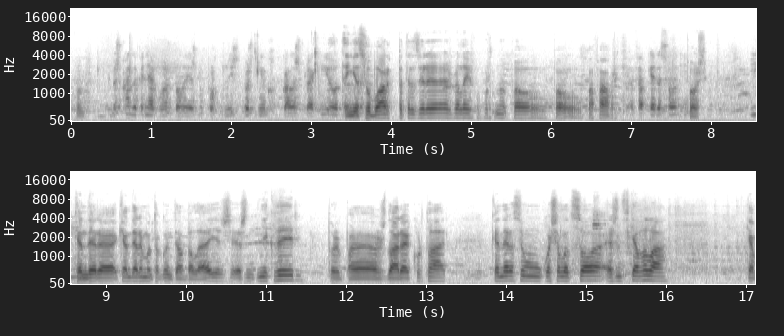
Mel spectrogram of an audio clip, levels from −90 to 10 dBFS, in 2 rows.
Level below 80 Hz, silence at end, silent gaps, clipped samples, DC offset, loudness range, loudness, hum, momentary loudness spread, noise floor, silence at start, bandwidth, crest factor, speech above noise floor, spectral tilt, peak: -68 dBFS; 0 s; none; under 0.1%; under 0.1%; 6 LU; -31 LUFS; none; 17 LU; -53 dBFS; 0.05 s; 10.5 kHz; 18 dB; 22 dB; -4.5 dB/octave; -12 dBFS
